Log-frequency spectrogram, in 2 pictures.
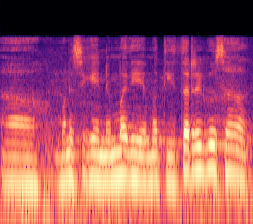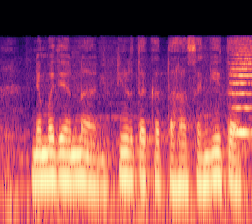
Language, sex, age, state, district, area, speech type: Kannada, male, 45-60, Karnataka, Dharwad, urban, spontaneous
